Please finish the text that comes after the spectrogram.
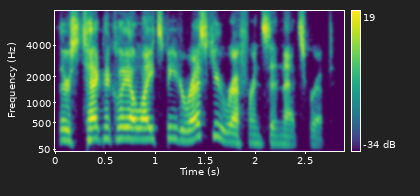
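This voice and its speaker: A man chatting casually as a podcast guest, animated, often interrupting himself and thinking out loud. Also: high-pitched, fast, slight background noise. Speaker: guest, audio drama writer and voice actor. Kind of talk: casual fan chat.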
